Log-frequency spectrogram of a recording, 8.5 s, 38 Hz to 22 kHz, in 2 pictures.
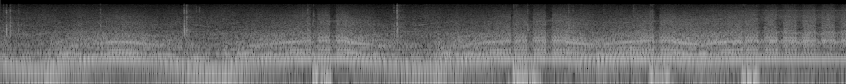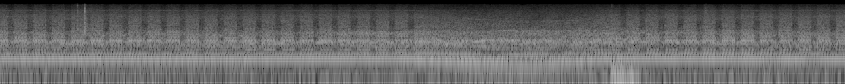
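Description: An Emperor ETR1 sports car in GTA Online revs hard through the gears with repeated rising and falling engine sweeps, tire squeals and skidding, loud and close with no talking.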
